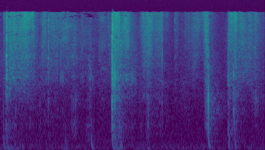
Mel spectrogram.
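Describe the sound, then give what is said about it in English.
Oracle cards being shuffled and pulled from a deck: a few quiet, papery flicks and soft slaps at uneven intervals, with no talk. “I just pulled two cards from the Goddess Power Oracle.”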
